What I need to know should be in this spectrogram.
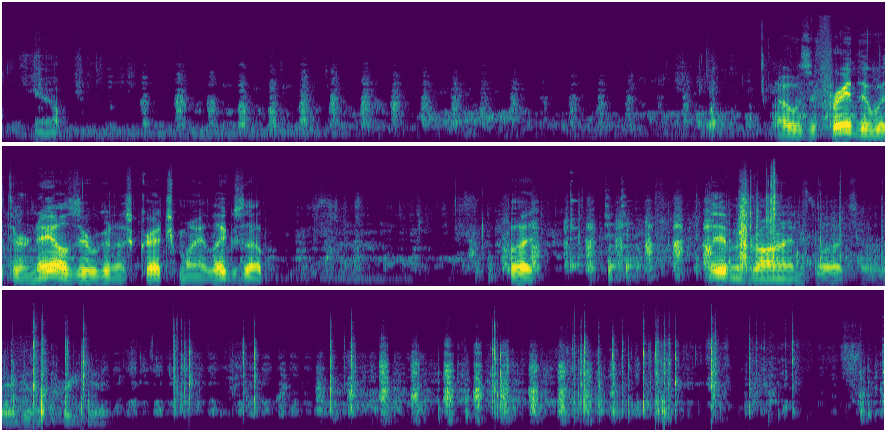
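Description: A dog pants rapidly close by.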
